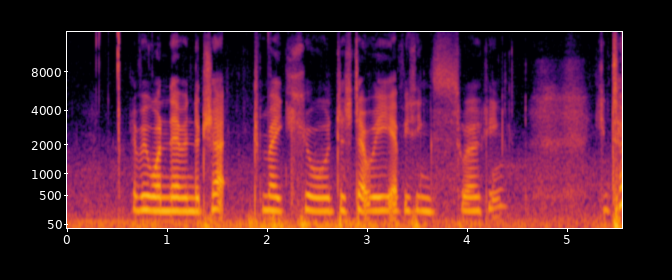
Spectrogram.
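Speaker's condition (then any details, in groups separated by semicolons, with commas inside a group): No condition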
